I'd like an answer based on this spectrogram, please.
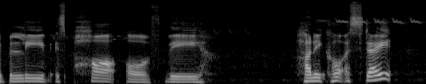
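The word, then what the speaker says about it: Holnicote: So, Cellworthy, I believe, is part of the Honeyot Estate. It's spelled like this, but I'm pretty sure that locals pronounce it as Honeycot, so correct me if I'm wrong.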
